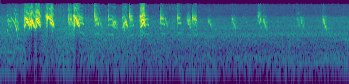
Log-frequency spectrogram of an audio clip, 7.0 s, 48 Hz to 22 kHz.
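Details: Loud, overlapping high chirps from sparrows, young ones included, on 27 June 2019 burst out at the start, then thin to scattered softer tweets. A faint low hum runs throughout.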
